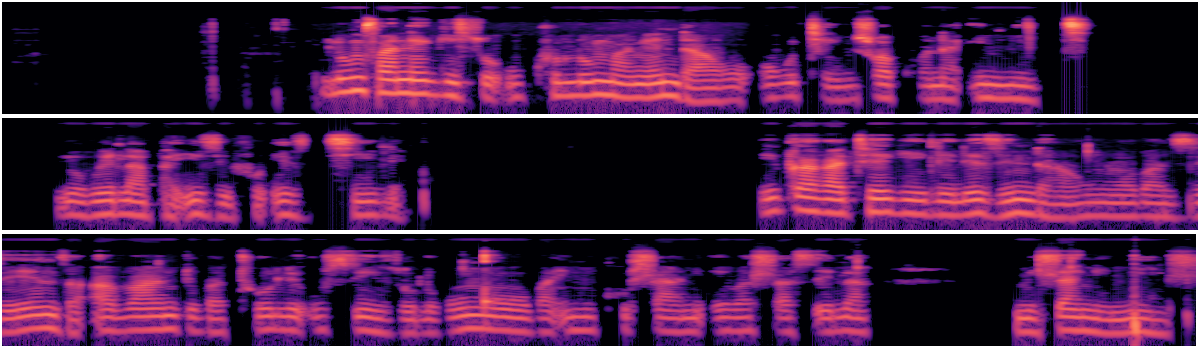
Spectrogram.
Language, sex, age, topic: North Ndebele, male, 36-49, health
